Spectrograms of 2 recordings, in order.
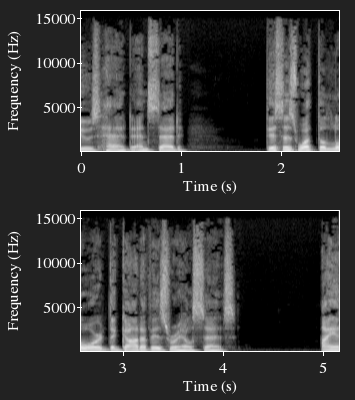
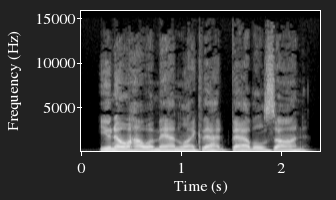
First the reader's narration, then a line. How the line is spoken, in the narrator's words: Jehu replied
